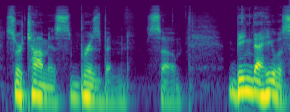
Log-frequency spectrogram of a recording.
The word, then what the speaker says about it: Brisbane: at the end b-a-n-e you would assume you know bain brisbane but it's actually brisbane which was named after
